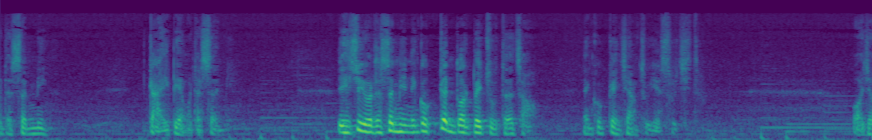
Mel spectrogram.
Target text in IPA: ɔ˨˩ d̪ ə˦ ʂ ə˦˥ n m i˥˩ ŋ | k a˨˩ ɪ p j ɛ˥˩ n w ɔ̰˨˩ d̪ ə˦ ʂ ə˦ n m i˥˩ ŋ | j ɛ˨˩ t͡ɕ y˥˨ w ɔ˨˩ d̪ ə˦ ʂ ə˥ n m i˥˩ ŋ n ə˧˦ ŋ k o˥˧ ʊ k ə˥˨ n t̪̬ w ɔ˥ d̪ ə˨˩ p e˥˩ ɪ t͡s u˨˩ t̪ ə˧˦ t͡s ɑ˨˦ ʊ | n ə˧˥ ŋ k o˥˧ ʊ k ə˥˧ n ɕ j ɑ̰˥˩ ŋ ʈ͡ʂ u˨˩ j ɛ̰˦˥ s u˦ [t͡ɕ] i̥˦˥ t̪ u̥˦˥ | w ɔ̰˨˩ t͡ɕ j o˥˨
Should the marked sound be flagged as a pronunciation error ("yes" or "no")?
no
